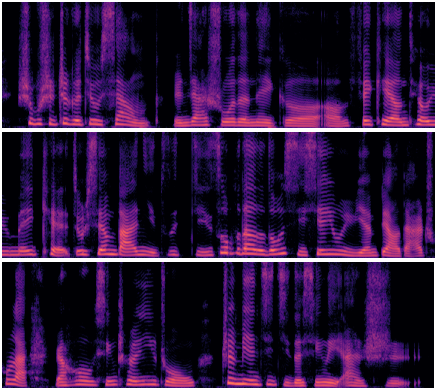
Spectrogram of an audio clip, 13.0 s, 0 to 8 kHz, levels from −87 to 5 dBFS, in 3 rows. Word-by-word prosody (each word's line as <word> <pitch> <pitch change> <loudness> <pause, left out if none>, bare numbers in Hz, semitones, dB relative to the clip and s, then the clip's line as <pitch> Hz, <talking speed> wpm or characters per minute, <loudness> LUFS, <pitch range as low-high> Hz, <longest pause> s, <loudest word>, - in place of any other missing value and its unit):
是 325 - -1
不 280 - +1
是 285 - -2
这 310 +6 +1
个 255 -2 +3
就 260 +2 -1
像 230 - -2 0.2
人 170 +1 -2
家 215 +2 0
说 205 -2 0
的 195 -2 +2
那 185 -2 -1
个， 155 -3 -2
呃， 155 0 -5
Fake 245 +6 -1
it 220 - +6
untill 225 +3 +3
you 230 0 -2
make 230 +2 0
it 180 - +2
就 240 - 0
先 265 +2 +3
把 210 -4 +5
你 220 -5 -2
自 230 +6 -10
己 205 -1 -6
做 350 +11 +2
不 310 -2 -5
到 300 -1 +6
的 255 -2 +4
东 260 +5 +3
西 265 -9 -3
先 260 +6 0
用 260 -2 0
语 200 - -4
言 175 0 0
表 185 -6 +2
达 165 +2 -3
出 285 - -7
来， 210 -11 +4 0.3
然 200 - +2
后 230 +2 -1
形 230 +2 -3
成 240 -1 0
一 245 +1 -1
种 180 -7 -1 0.3
正 335 -4 +5
面 265 -3 +5
积 245 +1 -3
极 200 -5 -6
的 175 0 +2
心 190 +2 -1
理 180 - +2
暗 180 -4 -4
示。 160 0 -10
225 Hz, 325 characters per minute, -29 LUFS, 185-255 Hz, 0.3 s, it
